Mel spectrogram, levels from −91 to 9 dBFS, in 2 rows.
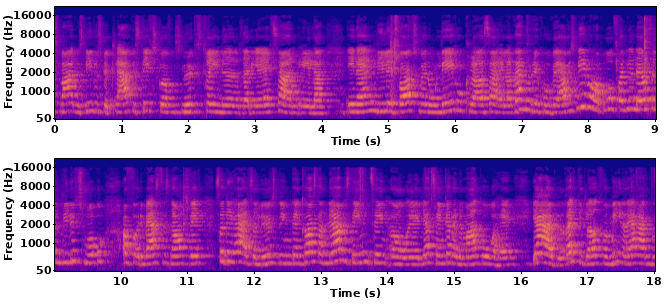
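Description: At 9.41 to 9.45 s, short concealed packet loss: 20 ms never arrived, and the receiver patched it by extending the preceding sound, giving a brief smear instead of a silent gap.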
